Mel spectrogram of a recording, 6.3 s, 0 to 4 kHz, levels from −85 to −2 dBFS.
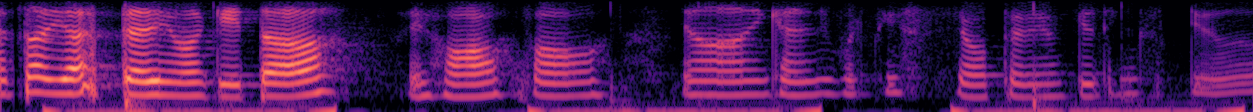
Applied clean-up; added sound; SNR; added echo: neural separator model SepFormer DNS4.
